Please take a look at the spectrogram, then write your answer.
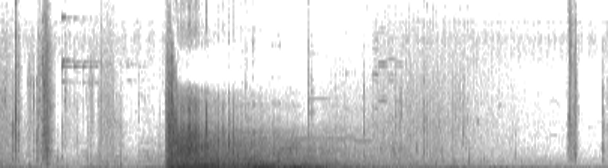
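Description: A loud explosion bursts in Fallout: New Vegas as a Deathclaw is blown up, a sudden heavy boom that rolls and decays over several seconds after a few quieter clicks.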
